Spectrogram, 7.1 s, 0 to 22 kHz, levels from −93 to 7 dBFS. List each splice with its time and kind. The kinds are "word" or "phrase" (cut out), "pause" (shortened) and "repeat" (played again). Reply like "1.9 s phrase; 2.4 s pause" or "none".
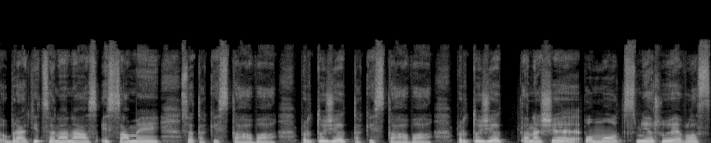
1.8 s word; 3.5 s repeat; 5.8 s word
